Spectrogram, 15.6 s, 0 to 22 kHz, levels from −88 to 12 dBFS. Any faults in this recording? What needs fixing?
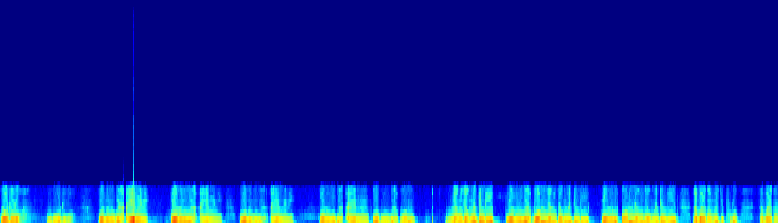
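Two brief buzzy holds interrupt the speech, at 2.28 to 2.32 s and at 5.34 to 5.36 s. Each time the sound sticks on a single tone for a moment before carrying on. This is packet loss with pitch repetition: the receiver covered 40 ms and then 20 ms of missing audio by looping the last pitch period. Those gaps fit two lost 20 ms packets and then one. The G.711 telephone coding around them carries the 300 Hz to 3.7 kHz line band cleanly. A more reliable network path, backed by forward error correction or redundant packets, would prevent these losses.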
